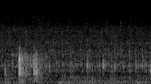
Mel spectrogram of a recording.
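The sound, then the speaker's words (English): Chicken pieces frying in oil at about 350 degrees: a steady, soft bubbling sizzle with a couple of brighter crackling pops near the start, then settling into a low, even fizz with no voices. “So we're gonna let those cook up in the oil.”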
